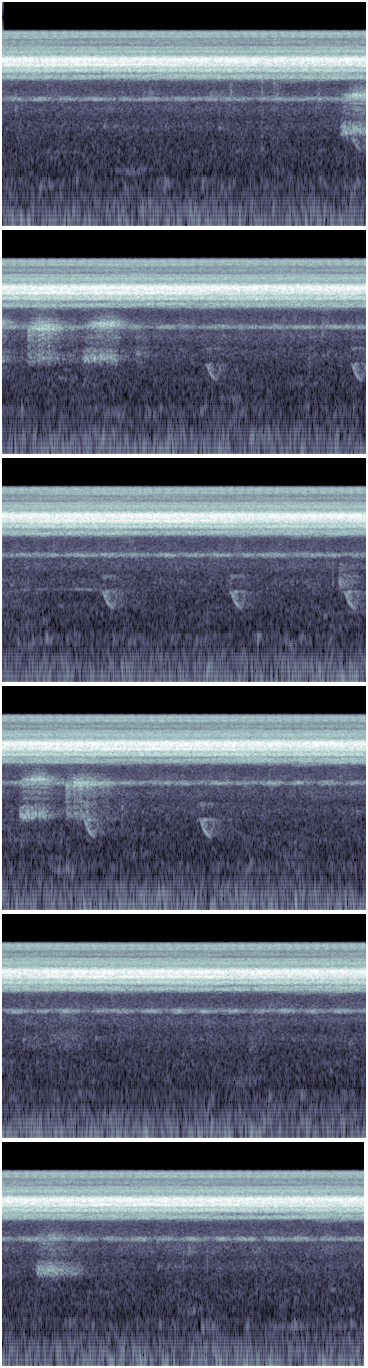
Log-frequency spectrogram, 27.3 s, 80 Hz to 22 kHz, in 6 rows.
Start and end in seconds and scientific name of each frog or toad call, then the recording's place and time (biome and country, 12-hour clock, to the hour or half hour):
4.2	6.2	Boana albopunctata
6.9	16.5	Physalaemus cuvieri
13.8	15.1	Boana albopunctata
23.1	23.8	Boana albopunctata
Cerrado, Brazil, ~11pm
